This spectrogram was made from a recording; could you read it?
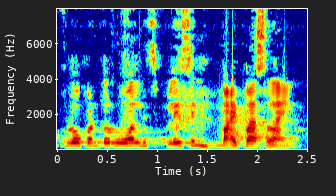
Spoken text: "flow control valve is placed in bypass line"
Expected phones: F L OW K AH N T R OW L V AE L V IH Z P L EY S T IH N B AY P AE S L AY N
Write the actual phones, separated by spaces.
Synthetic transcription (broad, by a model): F L OW K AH N T R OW L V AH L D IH S P L EY S IH N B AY P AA S L AY N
